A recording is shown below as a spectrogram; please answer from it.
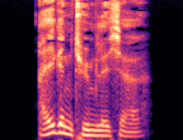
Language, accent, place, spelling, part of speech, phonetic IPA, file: German, Germany, Berlin, eigentümliche, adjective, [ˈaɪ̯ɡənˌtyːmlɪçə], De-eigentümliche.ogg
- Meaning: inflection of eigentümlich: 1. strong/mixed nominative/accusative feminine singular 2. strong nominative/accusative plural 3. weak nominative all-gender singular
